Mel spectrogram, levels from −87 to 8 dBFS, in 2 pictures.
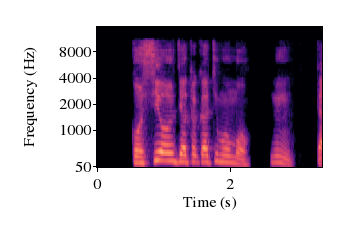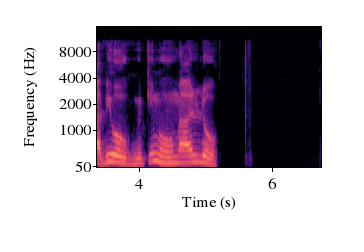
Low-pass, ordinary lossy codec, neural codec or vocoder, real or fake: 10.8 kHz; none; codec, 24 kHz, 0.9 kbps, WavTokenizer, medium speech release version 2; fake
